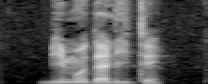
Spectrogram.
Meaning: bimodality
- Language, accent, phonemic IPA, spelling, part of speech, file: French, France, /bi.mɔ.da.li.te/, bimodalité, noun, LL-Q150 (fra)-bimodalité.wav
